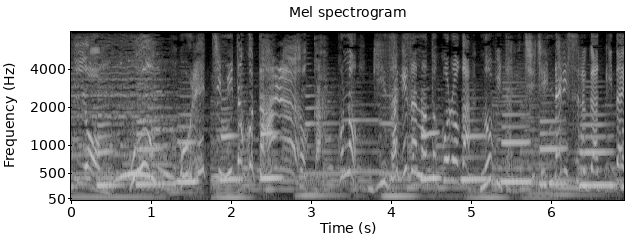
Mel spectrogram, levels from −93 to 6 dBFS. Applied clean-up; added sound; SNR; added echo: none; Wind instrument, woodwind instrument; 1 dB; none.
